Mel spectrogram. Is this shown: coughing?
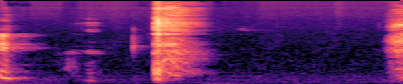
yes

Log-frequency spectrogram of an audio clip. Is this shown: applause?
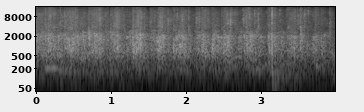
yes

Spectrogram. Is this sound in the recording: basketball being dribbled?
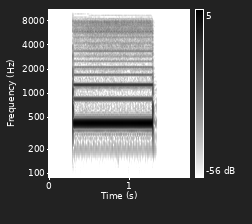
no

